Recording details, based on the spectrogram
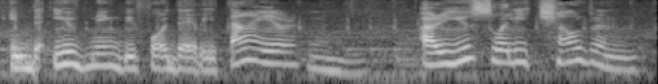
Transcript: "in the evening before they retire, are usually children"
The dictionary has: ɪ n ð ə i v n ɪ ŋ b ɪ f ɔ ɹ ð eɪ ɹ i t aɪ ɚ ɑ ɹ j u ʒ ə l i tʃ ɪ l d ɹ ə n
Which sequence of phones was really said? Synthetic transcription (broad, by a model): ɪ n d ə i v n ɪ ŋ b ɪ f ɔ ɹ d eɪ ɹ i t aɪ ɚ ɑ ɹ j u s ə l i tʃ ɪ l d ɹ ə n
